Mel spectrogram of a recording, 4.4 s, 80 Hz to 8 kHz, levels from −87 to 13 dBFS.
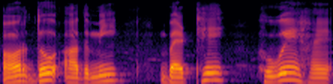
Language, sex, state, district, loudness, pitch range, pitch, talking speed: Hindi, male, Uttar Pradesh, Lucknow, -18 LUFS, 130-185 Hz, 160 Hz, 80 wpm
